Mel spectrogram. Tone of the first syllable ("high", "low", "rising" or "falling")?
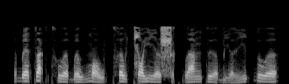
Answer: rising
